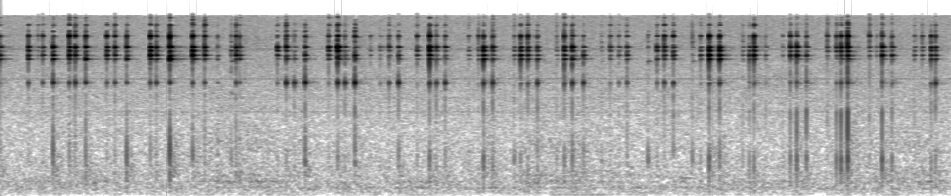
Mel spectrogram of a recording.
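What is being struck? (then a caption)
Empty ribbed glass jar. An empty, medium ribbed clear glass jar, held tilted, is tapped on its ribbed side with long nail tips. Dozens of quick, quiet, bright clicks come in an irregular, rapid rhythm, each dying away almost instantly with no low end.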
